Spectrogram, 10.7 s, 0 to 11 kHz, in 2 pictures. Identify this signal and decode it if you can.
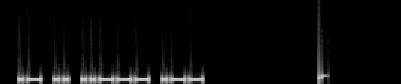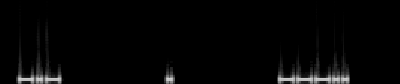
Morse code, heard as a keyed tone, about 20 wpm, spaced as for 10 wpm, 700 Hz. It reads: AI2W KE8
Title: USA Call Signs - 4 Characters - 8x Character Spacing - 20wpm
